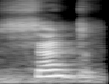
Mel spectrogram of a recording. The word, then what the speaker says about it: cent: CENT سینٹ کا تلفظ ہوتا ہے, کچھ لوگ کینٹ پڑھ دیتے ہیں, مگر CANT کو کینٹ پڑھا جائے گا, کینٹ.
